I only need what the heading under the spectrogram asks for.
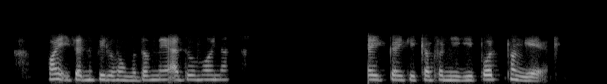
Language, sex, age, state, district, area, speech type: Manipuri, female, 30-45, Manipur, Imphal East, rural, conversation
